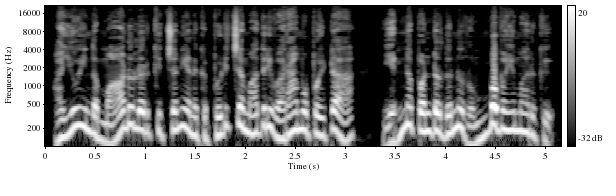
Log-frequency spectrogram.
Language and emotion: Tamil, fearful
